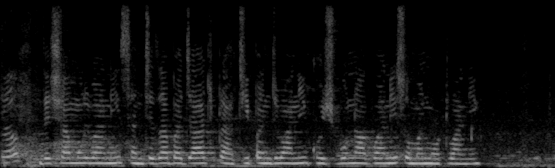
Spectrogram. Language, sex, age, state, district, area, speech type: Sindhi, female, 18-30, Madhya Pradesh, Katni, urban, spontaneous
